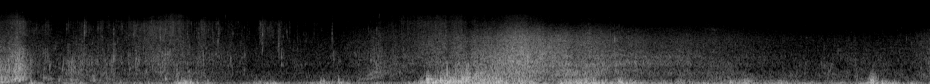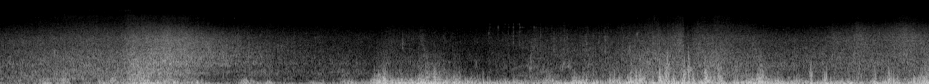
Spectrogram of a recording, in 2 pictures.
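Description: Small waves washing up on the shore in hissing swells every few seconds, with gusts of wind rumbling on the microphone, heaviest in the second half.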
